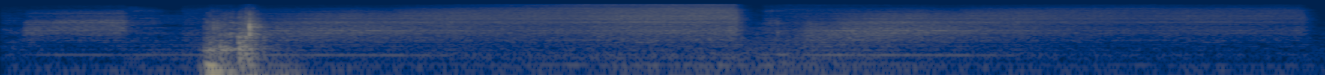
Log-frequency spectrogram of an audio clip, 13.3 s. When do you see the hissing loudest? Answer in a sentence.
The loudest moment of the hissing is at 7 seconds.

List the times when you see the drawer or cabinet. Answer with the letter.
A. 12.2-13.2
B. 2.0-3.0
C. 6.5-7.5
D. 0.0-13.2
B.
